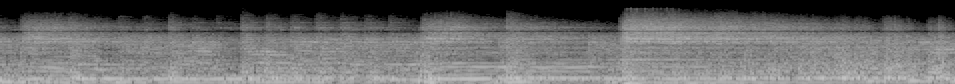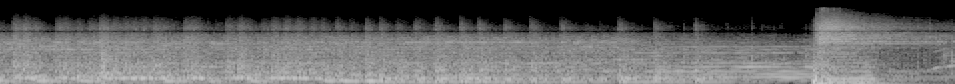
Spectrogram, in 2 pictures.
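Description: Live rock band playing loud: distorted electric guitar, bass guitar and drum kit, with the drums hammering out a fast run of strokes in the second half. The song ends on one last loud crash about a second before the end.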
